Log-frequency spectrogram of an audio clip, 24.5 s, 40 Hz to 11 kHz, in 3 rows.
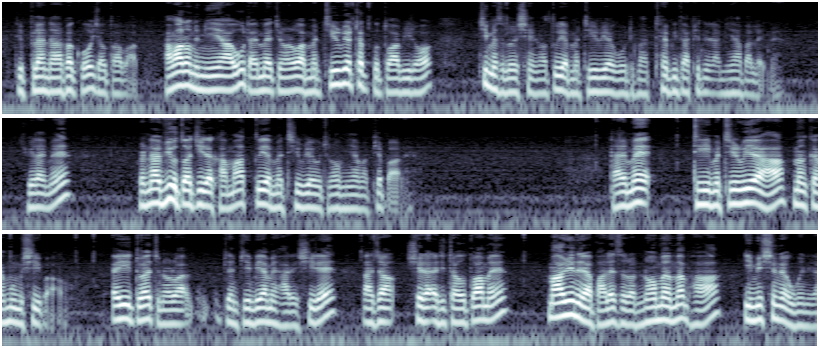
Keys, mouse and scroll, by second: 3.9-5.4 drag, 9.4 z, 13.3 middle click, 13.8 drag, 13.9-15.6 shift+middle drag, 15.6-17.0 right drag, 17.0-19.8 shift+drag, 17.8-19.8 middle drag, 17.8-19.8 right drag, 19.9-21.3 drag, 19.9-21.3 middle drag, 19.9-21.3 right drag.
